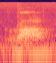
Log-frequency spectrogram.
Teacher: When saying a word with a b ending, like rob, native English speakers simply close their lips at the end. By closing your lips, you are immediately shutting off the air, effectively cutting off the word. No air means no sound. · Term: soft pronunciation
